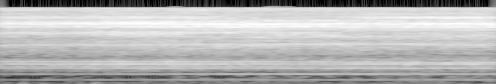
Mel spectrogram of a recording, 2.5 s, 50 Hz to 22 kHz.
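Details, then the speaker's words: Early-style Mercedes 500SL R129 central door-lock pump on the bench after its defective motor was replaced: high, steady electric motor whine at even pitch, no rattle; pump activates and works. "you can see it activates it's still working just to show you that there is something going on"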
